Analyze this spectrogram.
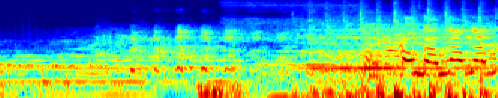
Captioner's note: laughter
